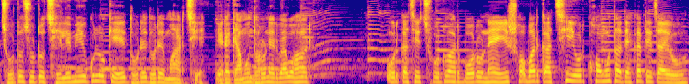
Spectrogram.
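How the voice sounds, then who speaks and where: A man's voice: fairly high pitch, a little mellow, close to an everyday voice. A man voicing an indignant, determined villager in a cartoon, protective and bent on payback. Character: indignant, determined villager vowing to punish a bully. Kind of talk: Bengali cartoon voice acting.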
